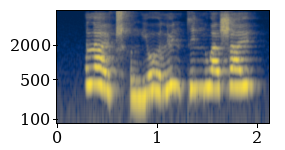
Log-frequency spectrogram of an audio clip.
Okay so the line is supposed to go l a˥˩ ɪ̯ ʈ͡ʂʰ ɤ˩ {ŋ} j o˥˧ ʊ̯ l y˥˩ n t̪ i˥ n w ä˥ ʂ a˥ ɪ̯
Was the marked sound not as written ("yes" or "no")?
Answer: no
